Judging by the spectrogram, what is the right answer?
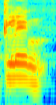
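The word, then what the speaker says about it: क्लीं: बिंदी इसकी ध्वनि निकलेगी ग से क्लिंग क्लिम में नहीं संस्कृत में क्लिम होता नहीं क्लिंग अंग का उच्चारण होना पड़ेगा एक क्लिंग को जपने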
